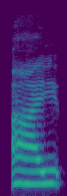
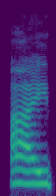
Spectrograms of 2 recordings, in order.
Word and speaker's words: hay: And remember, you do not pronounce the H. Hay un patio grande en mi casa. Hay 3 ventanas en la sala del chalet.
